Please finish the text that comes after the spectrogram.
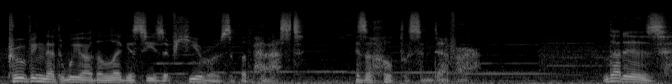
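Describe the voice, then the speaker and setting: Low-pitched, haughty scholar. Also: male voice. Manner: haughty, measured, erudite diction. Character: proud, aloof male scholar, dismissive and stubborn. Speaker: video game voice actor. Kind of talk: scripted video game voice acting.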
